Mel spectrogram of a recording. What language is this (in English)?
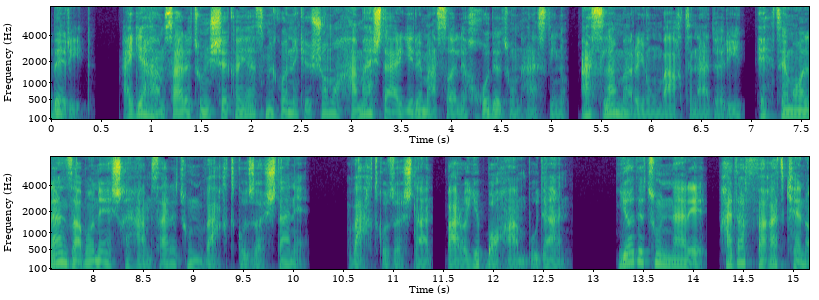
Persian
